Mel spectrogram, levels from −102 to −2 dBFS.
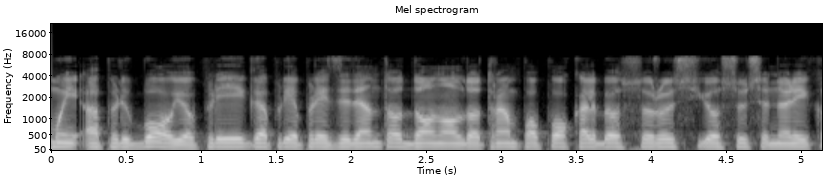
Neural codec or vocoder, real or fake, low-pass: none; real; 7.2 kHz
